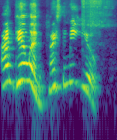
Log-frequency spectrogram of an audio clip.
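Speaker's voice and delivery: put-on high-pitched kid-like voice. A young kid, Dylan, introduces himself to the group, in a young Kermit voice. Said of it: "does he sound like a young Kermit?".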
